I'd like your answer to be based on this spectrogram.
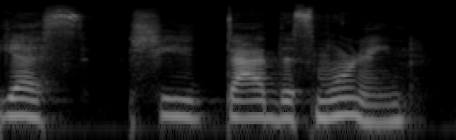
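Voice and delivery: ordinary talk

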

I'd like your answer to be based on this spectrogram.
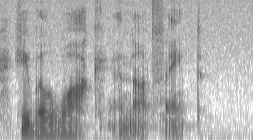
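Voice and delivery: hushed, softening whisper. Speaker repeating a verse to show the echo fading, even softer. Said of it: "Let me say it even softer".

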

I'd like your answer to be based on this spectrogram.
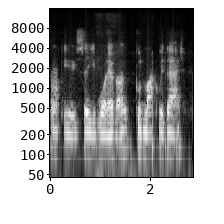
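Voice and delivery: quiet muttering under the breath. After Rob says they'll go first, speaker replays their reply: retelling muttering under breath. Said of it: "under my breath".

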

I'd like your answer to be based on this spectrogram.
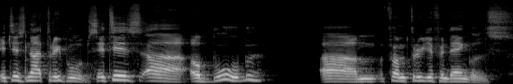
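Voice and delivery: put-on Spanish accent. Answering criticism of a drawing, in a bad Spanish accent. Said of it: "my Spanish accent is a little off tonight".

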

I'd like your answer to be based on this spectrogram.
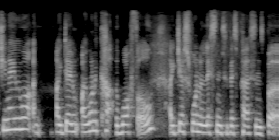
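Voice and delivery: ordinary talk

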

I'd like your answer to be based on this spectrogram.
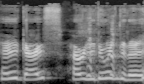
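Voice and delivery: very high-pitched, loud puppet voice. Retelling talking to the guests through a puppet before the show, in Kermit the Frog voice. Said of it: "And it went a little something like this".

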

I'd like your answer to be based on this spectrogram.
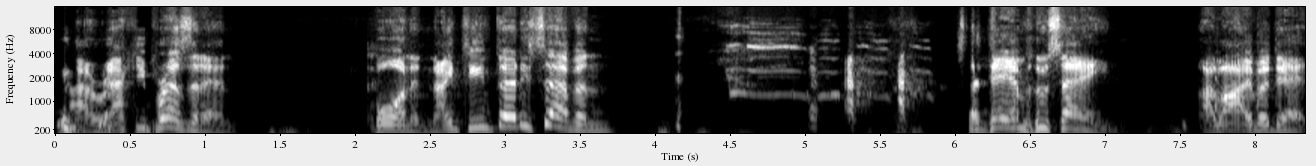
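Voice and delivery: bad, hammy quiz-host voice, swooping and sing-song. Quizzing players on whether a celebrity is dead, worst Regis voice. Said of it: "in my worst Regis voice".

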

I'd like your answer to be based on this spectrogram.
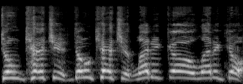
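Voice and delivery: put-on shrill, very high, repeated yelling. Recounting yelling from the sideline at a player about to catch a kickoff, retelling own yelling. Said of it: "and I was yelling".

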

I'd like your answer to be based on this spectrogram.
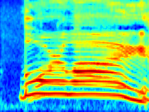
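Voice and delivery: play-acted high, united crowd shout. Retelling the whole audience answering at once: imitating a crowd shouting. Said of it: "at one time shout".

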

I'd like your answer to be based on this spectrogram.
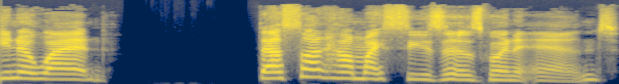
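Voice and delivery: ordinary delivery

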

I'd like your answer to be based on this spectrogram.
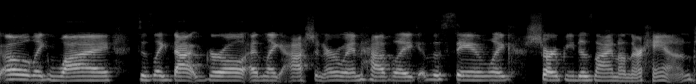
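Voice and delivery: usual speaking voice

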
